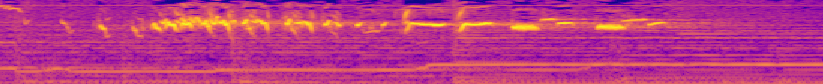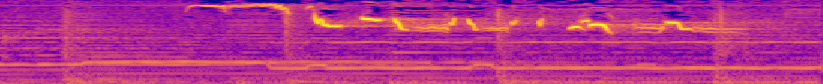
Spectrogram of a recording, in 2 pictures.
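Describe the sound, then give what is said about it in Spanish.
In the morning, a bird perched on a white mound of snow whistles a lively song of quick chirps and trills in two bursts, heard over a soft, steady musical tone and low rhythmic accompaniment. “Por la mañana, un pájaro se posó sobre el montículo blanco y silbó una canción.”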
